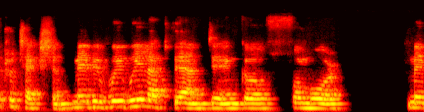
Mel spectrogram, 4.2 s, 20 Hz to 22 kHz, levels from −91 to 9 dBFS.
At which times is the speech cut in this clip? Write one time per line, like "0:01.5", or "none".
0:01.1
